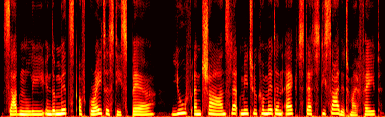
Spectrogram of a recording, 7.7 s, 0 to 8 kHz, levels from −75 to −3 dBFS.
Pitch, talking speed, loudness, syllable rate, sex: 230 Hz, 155 wpm, -16 LUFS, 3.9 syllables/s, female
